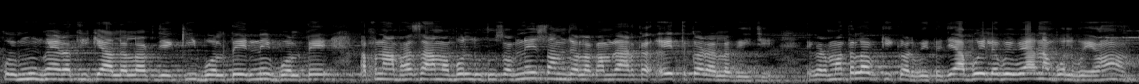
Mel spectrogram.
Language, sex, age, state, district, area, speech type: Maithili, female, 60+, Bihar, Supaul, rural, spontaneous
